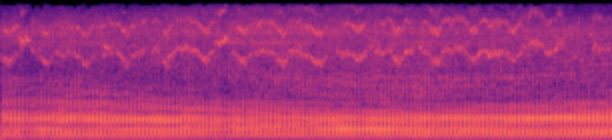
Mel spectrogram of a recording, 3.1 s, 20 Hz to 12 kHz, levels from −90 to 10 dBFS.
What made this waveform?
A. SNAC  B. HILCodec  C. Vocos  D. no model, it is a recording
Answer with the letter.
D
